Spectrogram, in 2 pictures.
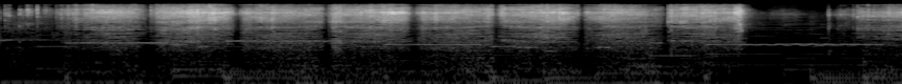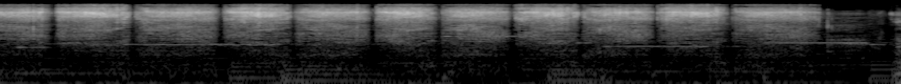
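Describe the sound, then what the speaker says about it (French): A leather-working tool blade is rubbed back and forth on the fine-grit side of a whetstone, giving close rhythmic scraping strokes in a steady even series, with one short pause midway. "retournez la pierre pour procéder de la même manière avec le grain plus fin"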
